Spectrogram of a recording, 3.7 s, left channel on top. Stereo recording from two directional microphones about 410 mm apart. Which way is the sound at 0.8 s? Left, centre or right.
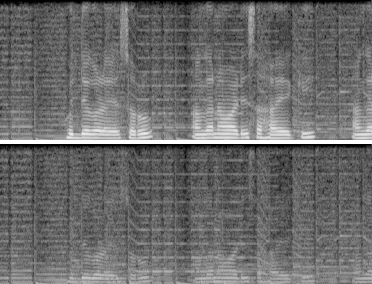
Left.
